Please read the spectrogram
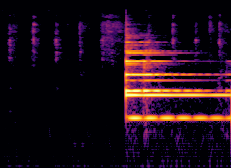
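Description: A notification-bell chime sound effect: a sudden bright ding with several ringing tones, starting just over a second in and holding steady. Before it, faint quick ticking of salt grains falling into the water.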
